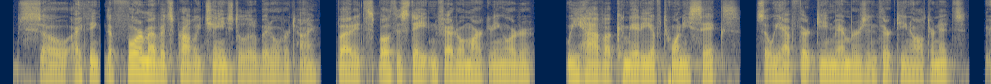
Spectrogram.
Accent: Brighton, Colorado, United States; I'm from Brighton, Colorado, originally. I moved here about 23 years ago.

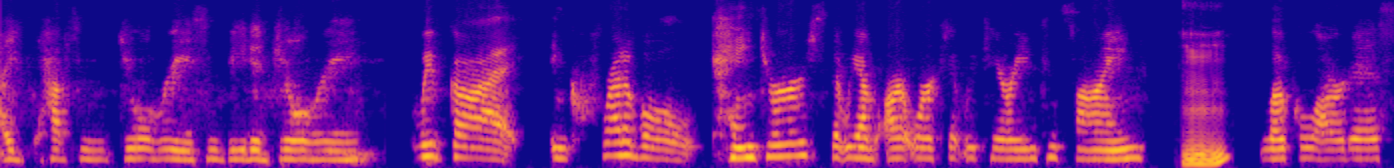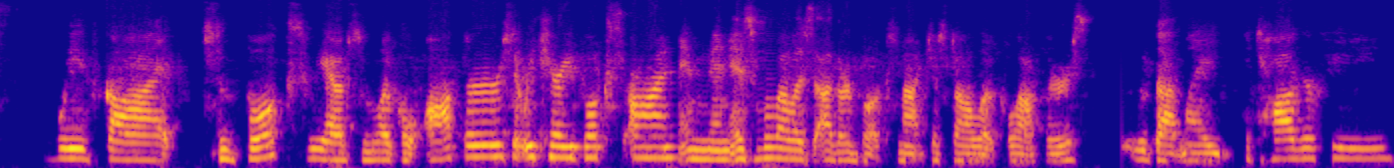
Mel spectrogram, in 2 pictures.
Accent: Houston, Texas, United States; born there; Yeah, I was born in Houston, and I've grew up everywhere else is kind of the best way to put it. Moved every few years, so I've kind of lived everywhere.

